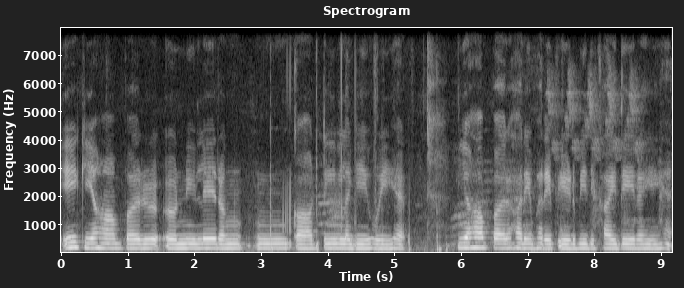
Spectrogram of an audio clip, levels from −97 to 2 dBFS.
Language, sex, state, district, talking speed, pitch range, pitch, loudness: Hindi, female, Haryana, Charkhi Dadri, 145 wpm, 155-165 Hz, 160 Hz, -17 LUFS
